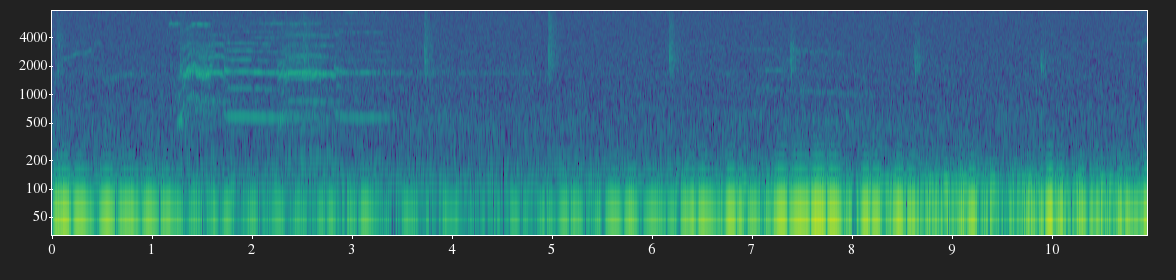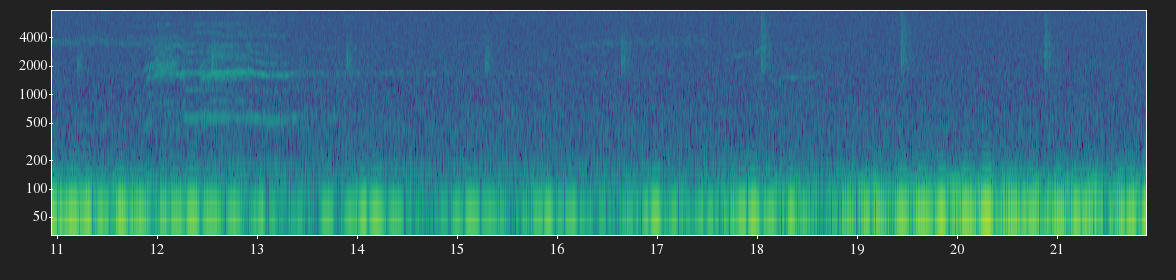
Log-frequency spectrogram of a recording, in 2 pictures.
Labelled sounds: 0.1	0.8	killer whale, Bigg's (transient), 1.3 to 3.1 kHz
1.3	3.3	killer whale, Bigg's (transient), 1.1 to 5.9 kHz
7.5	8.1	killer whale, Bigg's (transient), 0.99 to 1.1 kHz
11.9	13.4	killer whale, Bigg's (transient), 1.3 to 5.8 kHz
16.3	16.6	killer whale, Bigg's (transient), 3.4 to 3.7 kHz

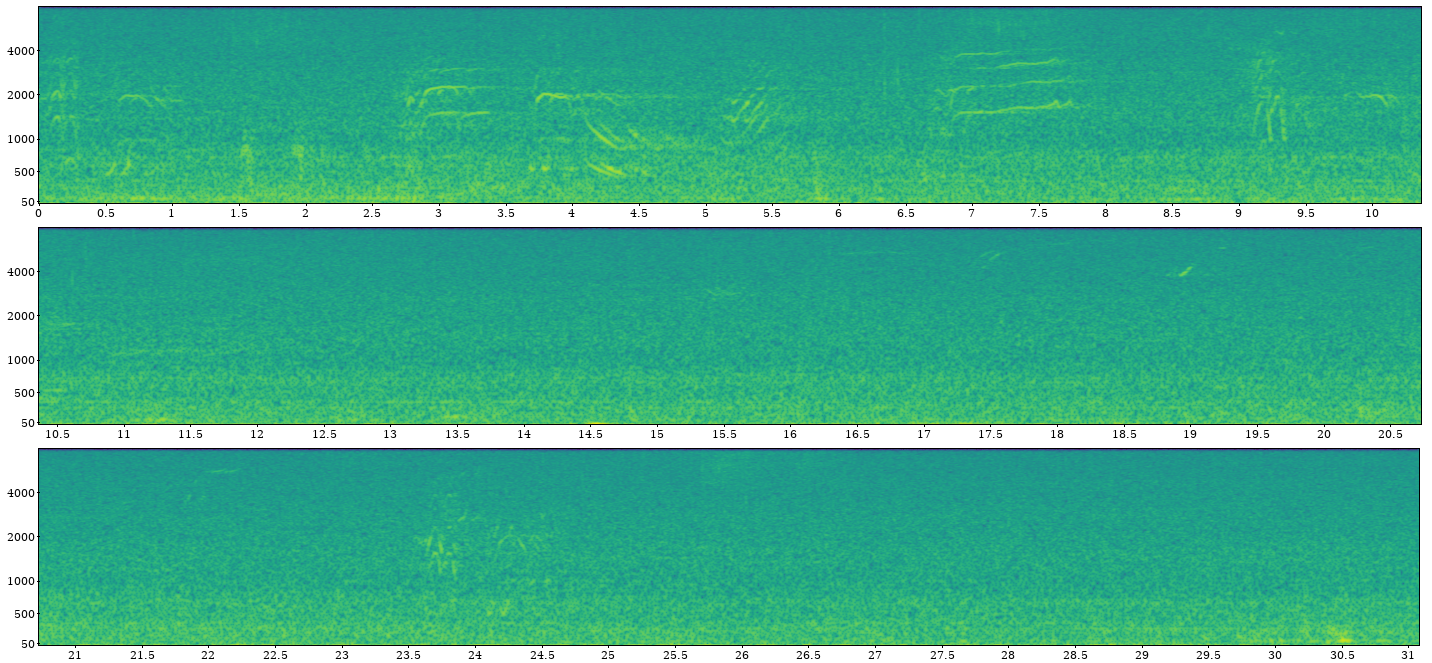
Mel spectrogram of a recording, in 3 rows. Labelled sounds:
2.6	5.6	killer whale, 0.34 to 3.6 kHz
6.6	7.8	killer whale, 1.2 to 7.8 kHz
9.0	9.5	killer whale, 0.59 to 5.4 kHz
23.5	24.6	killer whale, 0.53 to 3.9 kHz

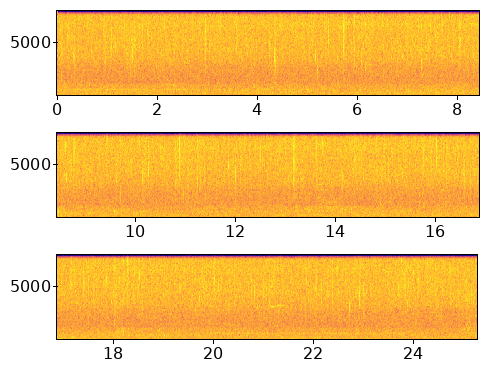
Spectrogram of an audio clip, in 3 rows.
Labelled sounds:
21.1	21.5	Pacific white-sided dolphin, 3.0 to 3.3 kHz

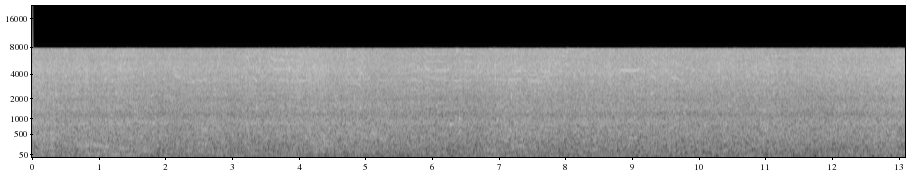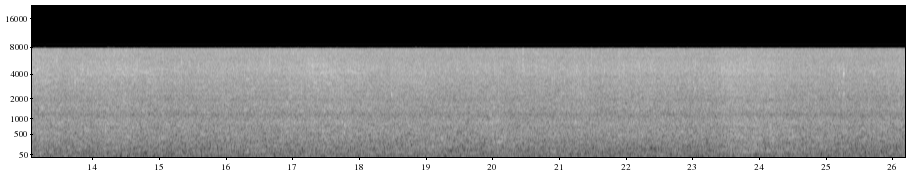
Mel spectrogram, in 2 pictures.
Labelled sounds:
2.3	2.6	Pacific white-sided dolphin, 3.2 to 3.4 kHz
3.6	3.9	Pacific white-sided dolphin, 4.6 to 6.3 kHz
5.9	6.3	Pacific white-sided dolphin, 3.3 to 6.8 kHz
8.8	9.2	Pacific white-sided dolphin, 4.4 to 4.6 kHz
11.1	11.3	Pacific white-sided dolphin, 6.3 to 6.5 kHz

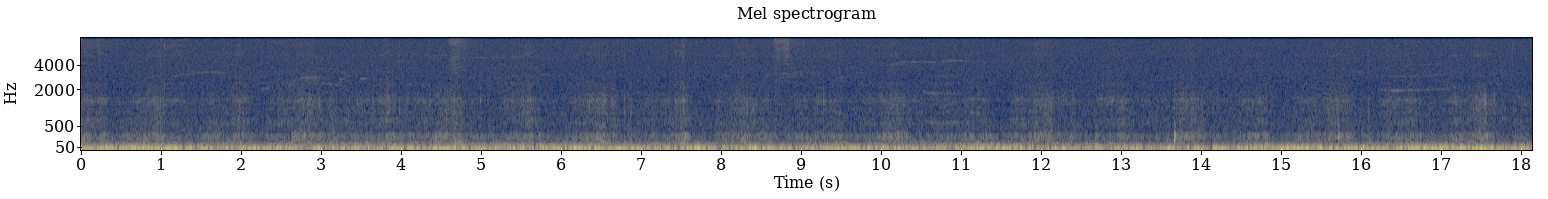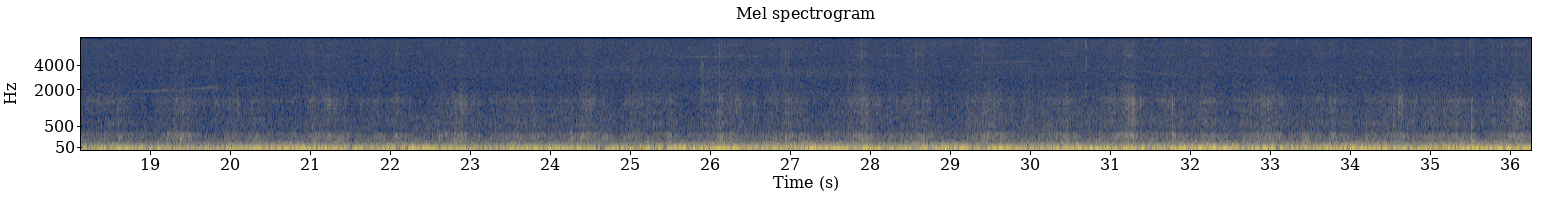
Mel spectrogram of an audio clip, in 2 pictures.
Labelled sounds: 16.2	17.3	killer whale, 0.64 to 4.1 kHz

